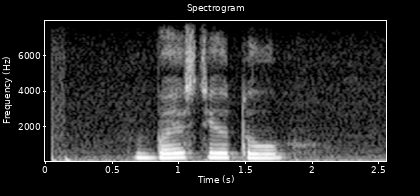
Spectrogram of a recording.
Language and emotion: Russian, sad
